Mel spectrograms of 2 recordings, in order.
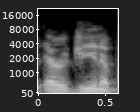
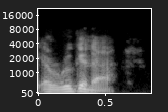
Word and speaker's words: Eriugena: I was brought up to pronounce it Erigena, but I'm hear, hearing people say Eriugena.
